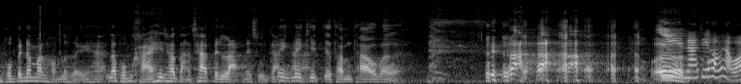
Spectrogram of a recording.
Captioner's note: laughs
